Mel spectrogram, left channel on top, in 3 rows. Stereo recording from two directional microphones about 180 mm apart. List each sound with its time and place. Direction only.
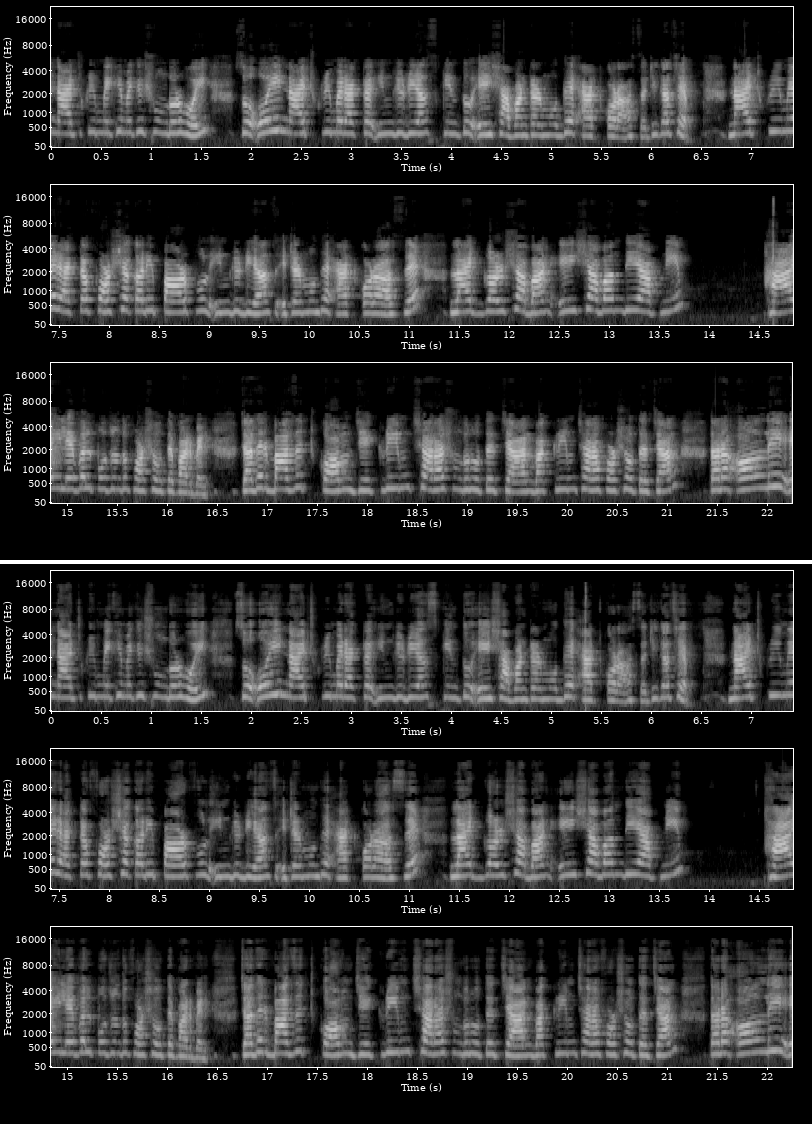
0.0 s a woman's voice: 50° right (ahead or behind)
